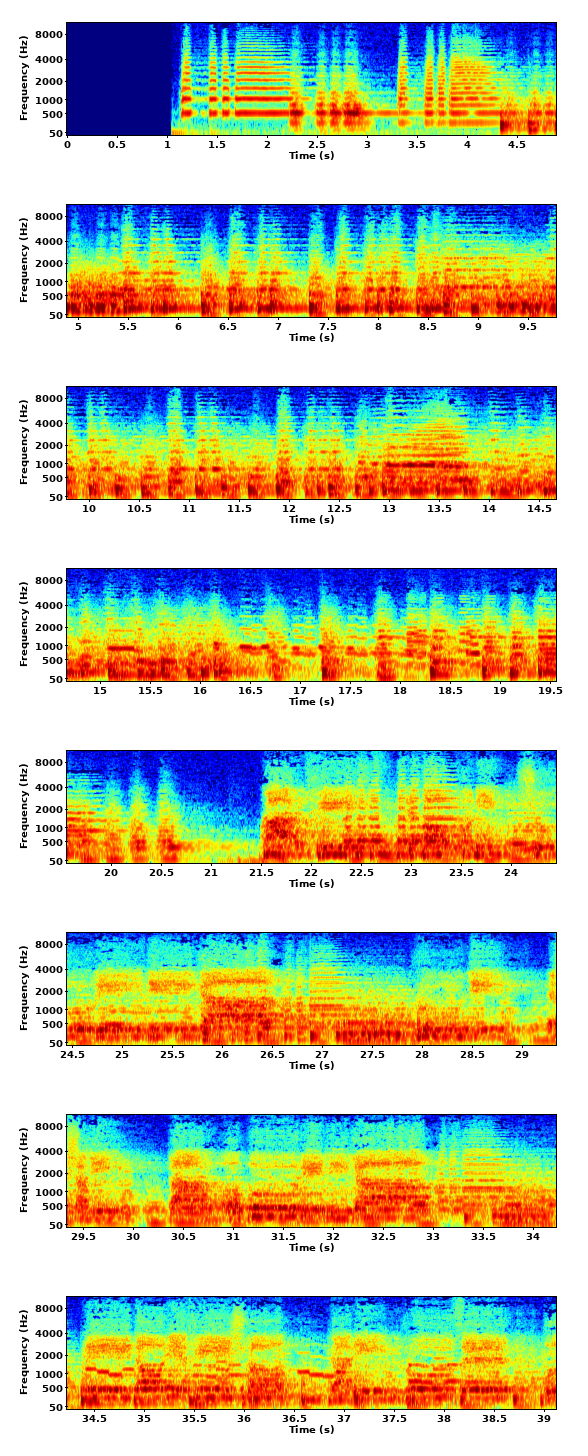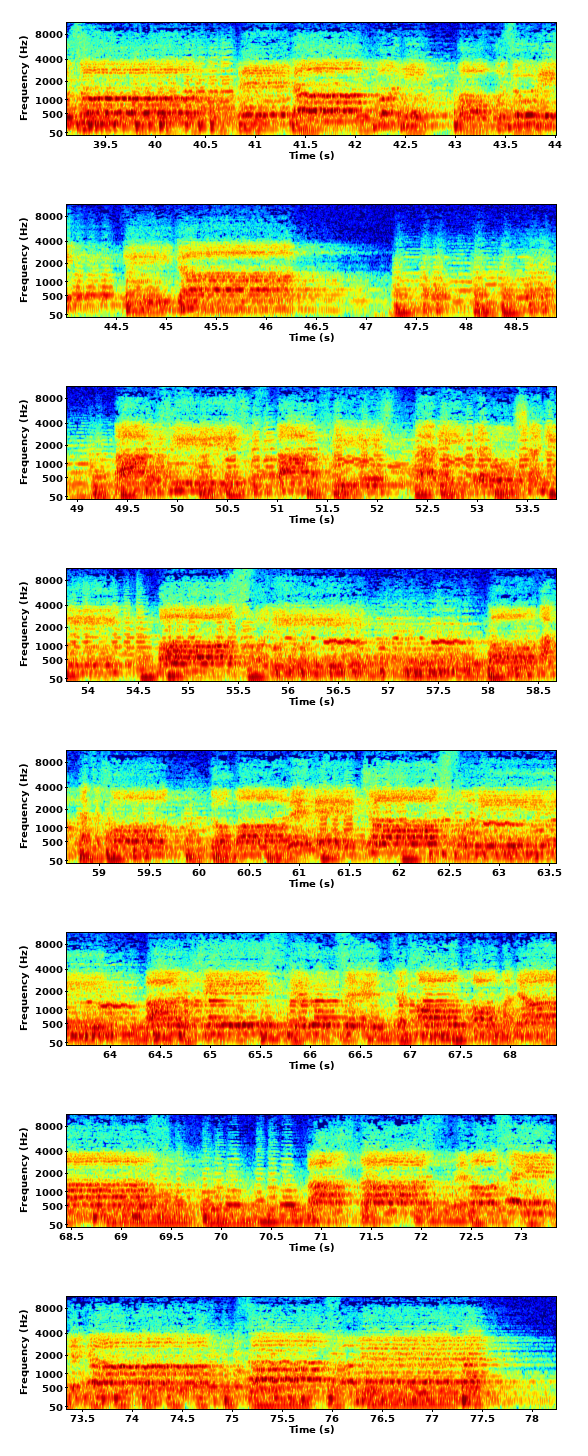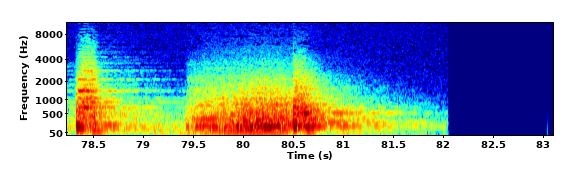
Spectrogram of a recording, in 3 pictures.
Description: قطعه کوتاه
